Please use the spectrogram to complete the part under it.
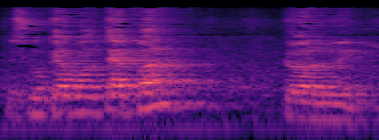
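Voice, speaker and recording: Man, high voice, chemistry lecture, counts aloud and quizzes the class, distant from the mic, very echoey classroom. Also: expressive, fast, slight background noise. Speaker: chemistry teacher. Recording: very echoey room, voice far from the mic.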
